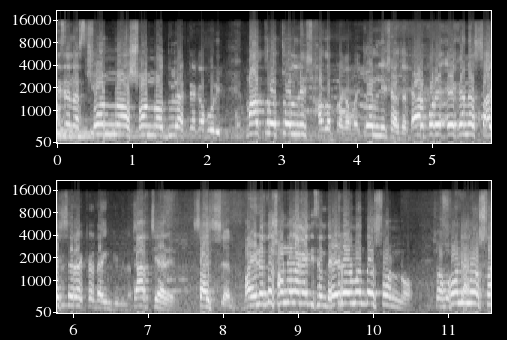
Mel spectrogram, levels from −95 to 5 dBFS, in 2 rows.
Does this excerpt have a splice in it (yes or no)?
no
